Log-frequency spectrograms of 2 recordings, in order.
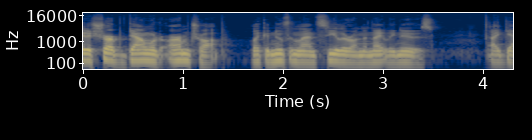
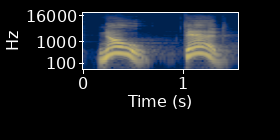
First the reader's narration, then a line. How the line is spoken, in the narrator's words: she shouted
